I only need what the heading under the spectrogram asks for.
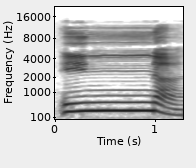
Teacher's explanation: Nun ada sabdu, tekan ke dalam nun dan dengung 2 harakat. Wajibul gunnah.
